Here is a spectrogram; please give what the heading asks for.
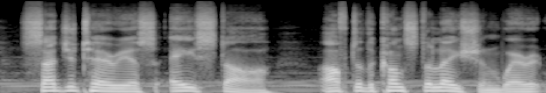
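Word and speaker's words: Sagittarius A*: They named it Sagittarius A star pronounced Sagittarius A star after the constellation where it resides.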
